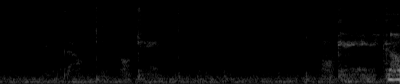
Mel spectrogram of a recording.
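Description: Quiet handling of a small plastic action figure, with a few faint light clicks as a cloth mask is fitted into its hand, under soft whispered muttering.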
